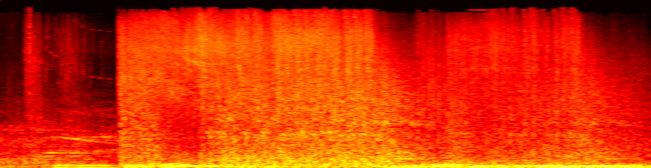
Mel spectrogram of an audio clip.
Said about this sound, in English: So this is when we bring out the assault rifle.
